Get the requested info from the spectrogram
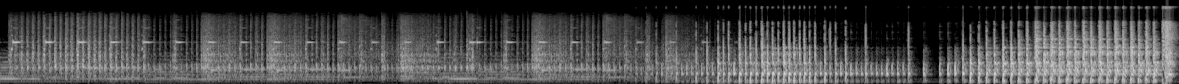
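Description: Marching snare drumline playing a drill in unison to a steady metronome click, with brass holding notes behind it. Near the end the sound changes to a fast, even run of drumsticks on a rubber practice pad.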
